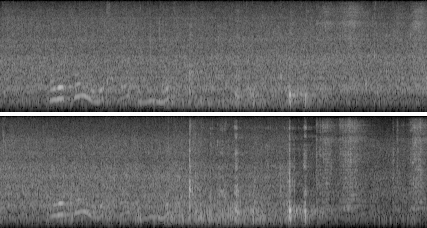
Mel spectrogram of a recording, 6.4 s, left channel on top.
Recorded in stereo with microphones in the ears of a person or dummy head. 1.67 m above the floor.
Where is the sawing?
40° right (ahead or behind), 1.4 m.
